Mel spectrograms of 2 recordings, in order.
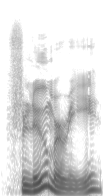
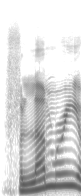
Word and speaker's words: flummery: have flamy or flamy I would have probably wanted to pronounce it flummery but no I think it's flamy or flery spelled f l u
